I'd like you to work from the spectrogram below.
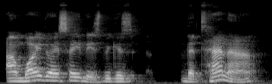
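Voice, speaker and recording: A man, an Italian native speaker, teaching singing in a casual spoken lesson. He talks haltingly with many restarts and drawn-out words, now and then singing a note, into a simple microphone. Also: fairly high pitch, lively intonation. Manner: halting, many restarts, drawls words, breaks into sung notes.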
